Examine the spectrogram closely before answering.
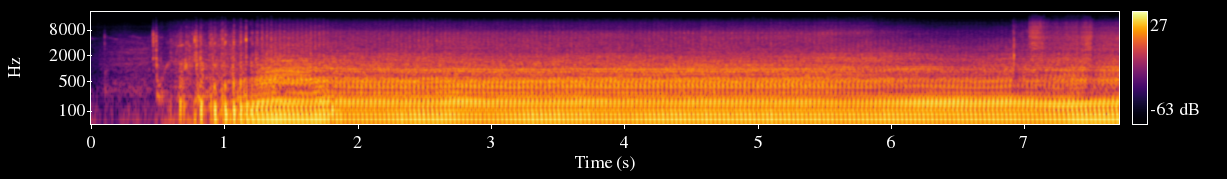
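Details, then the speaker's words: Blackmax pressure washer with Honda GCV160 engine, brought in as crank no start, after repair: pulls over, catches within a second and settles into a steady, even drone under pump load with no misses or surging; fully operational. "as you can see the pressure washer is fully operational hopefully we'll have a happy client"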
